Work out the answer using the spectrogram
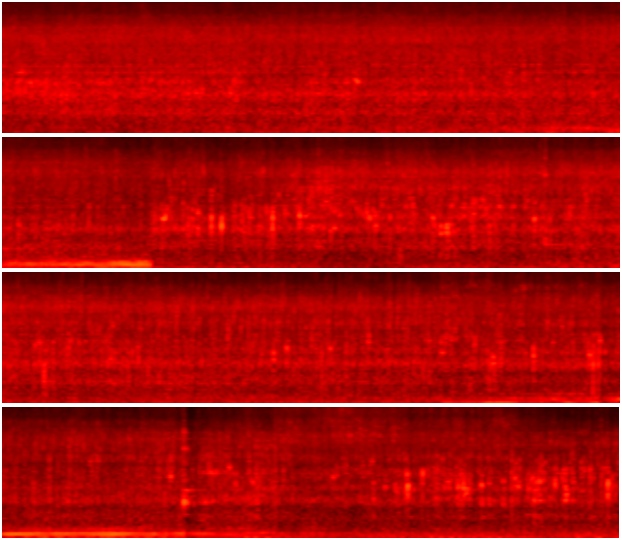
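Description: Breaded pork chops frying in hot oil in a stainless-steel wok, a steady sizzle throughout, with a few clicks of metal tongs against the pan as the chops are turned and lifted out.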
